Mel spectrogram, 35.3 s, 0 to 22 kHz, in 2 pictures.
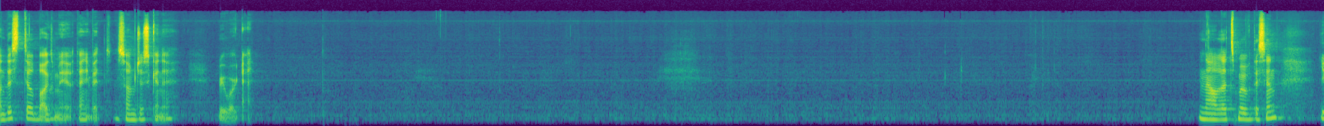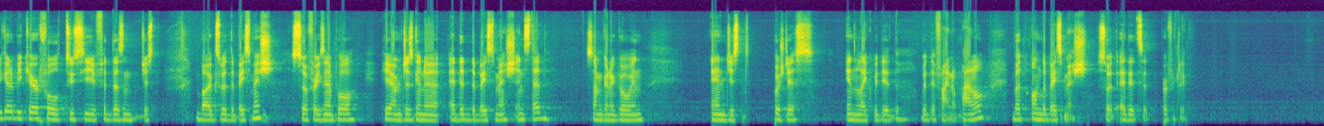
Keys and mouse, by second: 0.7 g, 2.1 Tab, 2.4 middle click, 2.7 alt+a, 3.1 z, 3.4 middle click, 4.5 middle click, 4.9 Tab, 5.2 z, 5.7 ctrl+r, 6.3 click, 6.4 middle click, 8.0 z, 8.2 a, 8.9 click, 9.9 middle click, 10.1 middle click, 10.5 z, 11.2-13.3 drag, 13.6 middle click, 14.2 z, 14.4 a, 15.2 middle click, 16.1 click, 17.7 middle click, 17.9 middle click, 18.2 Tab, 18.5 z, 22.8 click, 24.3 middle click, 24.7 Tab, 24.7 middle click, 25.0 z, 25.2 a, 25.7 click, 26.3 middle click, 27.5 click, 28.5 a, 28.7 click, 29.0 middle click, 30.0 middle click, 31.3-32.6 middle drag, 32.7 Tab, 33.1 z.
